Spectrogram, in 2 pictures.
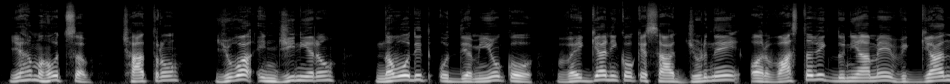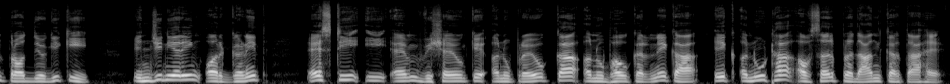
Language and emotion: Hindi, neutral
